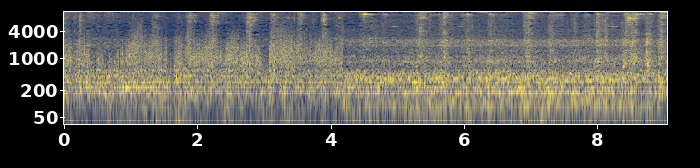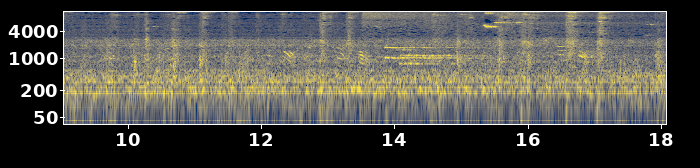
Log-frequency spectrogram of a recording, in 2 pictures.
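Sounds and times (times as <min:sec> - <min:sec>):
wheels clacking over rail joints: 0:00.0 - 0:11.6
train coaches rumbling past: 0:00.0 - 0:18.0.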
